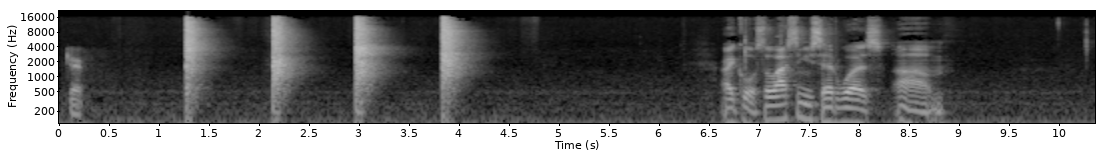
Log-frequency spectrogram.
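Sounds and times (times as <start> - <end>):
speech: 0.1 - 0.4, 6.6 - 9.0
hand claps: 1.3 - 4.3.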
